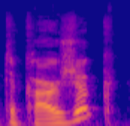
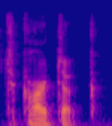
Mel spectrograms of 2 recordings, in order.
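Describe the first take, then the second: First: The name is said as 'Tokarczuk'. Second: The name is said as 'Takartuk'. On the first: The speaker calls it wrong. "I like saying Olga Tokarczuk, but it's wrong" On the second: The speaker calls it right. "It's Takartuk"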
